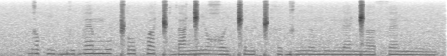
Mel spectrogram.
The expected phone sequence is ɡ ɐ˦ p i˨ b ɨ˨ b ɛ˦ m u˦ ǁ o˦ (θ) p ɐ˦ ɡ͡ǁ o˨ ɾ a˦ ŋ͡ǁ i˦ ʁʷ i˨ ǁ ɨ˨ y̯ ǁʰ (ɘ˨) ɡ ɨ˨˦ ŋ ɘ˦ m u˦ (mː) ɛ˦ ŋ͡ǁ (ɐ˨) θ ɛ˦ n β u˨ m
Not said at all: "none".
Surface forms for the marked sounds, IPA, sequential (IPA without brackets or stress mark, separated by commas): none, ɘ˨, ŋ, ɐ˨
